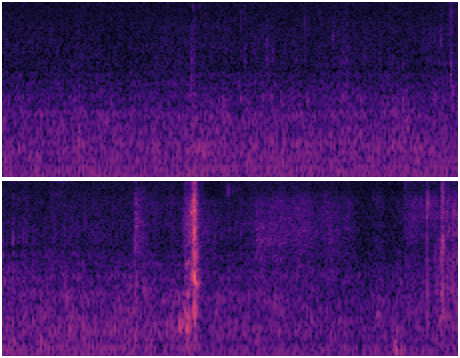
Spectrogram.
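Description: Boat motor running with a steady low hum, over light wind and water noise. A single sharp knock about four seconds in.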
